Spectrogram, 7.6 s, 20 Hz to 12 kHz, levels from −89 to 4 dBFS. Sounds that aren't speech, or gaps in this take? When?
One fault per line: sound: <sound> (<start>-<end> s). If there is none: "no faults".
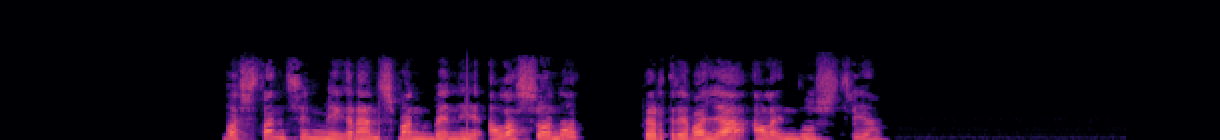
no faults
